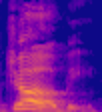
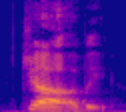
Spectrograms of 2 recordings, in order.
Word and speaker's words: Giobbi: DJ tennis or like the Italians like Joby which is how you Joby how you say it in Italy but like even we say go because we're American but yeah so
